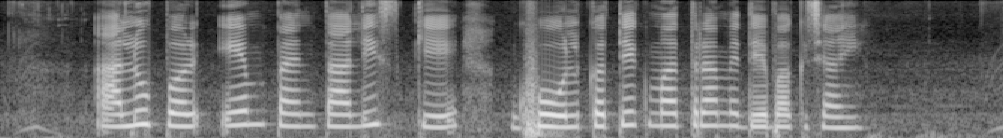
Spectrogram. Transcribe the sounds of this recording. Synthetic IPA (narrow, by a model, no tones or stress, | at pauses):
a̰ːlupəɾempɛ̃ɪnt̪aːliskeɡʱolkət̪ekmat̪ɾamẽd̪ebəkt͡ʃaːɦi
